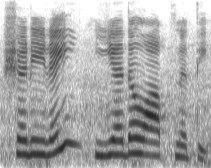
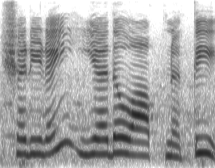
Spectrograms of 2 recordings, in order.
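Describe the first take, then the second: The two takes are said the same way.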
